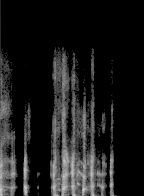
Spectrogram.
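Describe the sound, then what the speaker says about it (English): A short run of harsh, bursty coughs, one quick cough then a cluster of rapid hacking bursts, close and fairly loud, ending abruptly. "I'm starting to cough here."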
